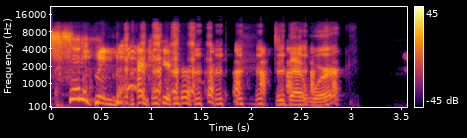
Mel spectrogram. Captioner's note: all laughing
